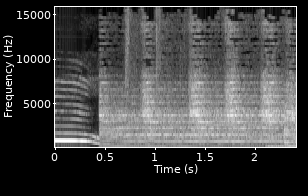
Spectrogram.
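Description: A woman's high, held "woo" cheer that breaks off about half a second in, followed by a short burst of music with steady held chords for the rest.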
